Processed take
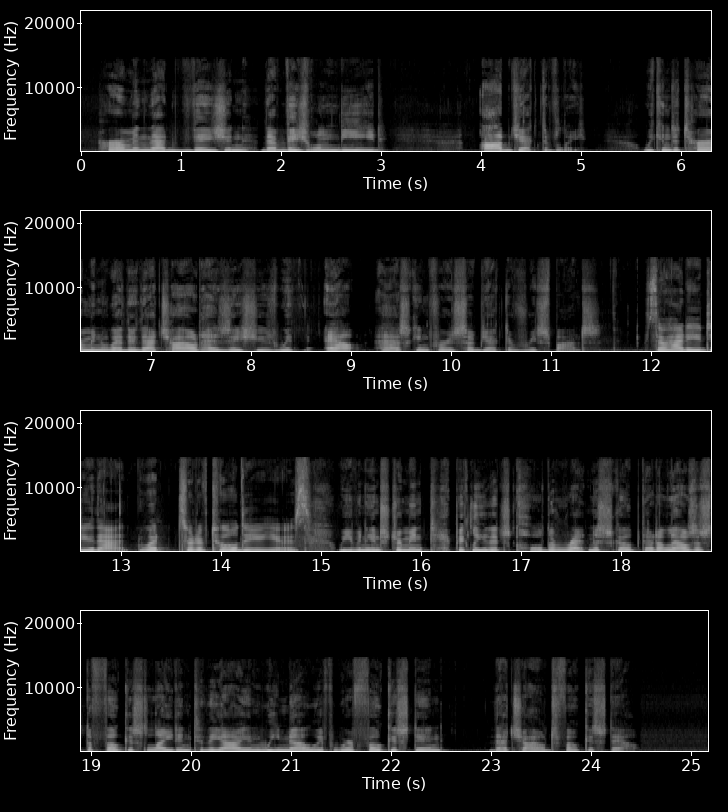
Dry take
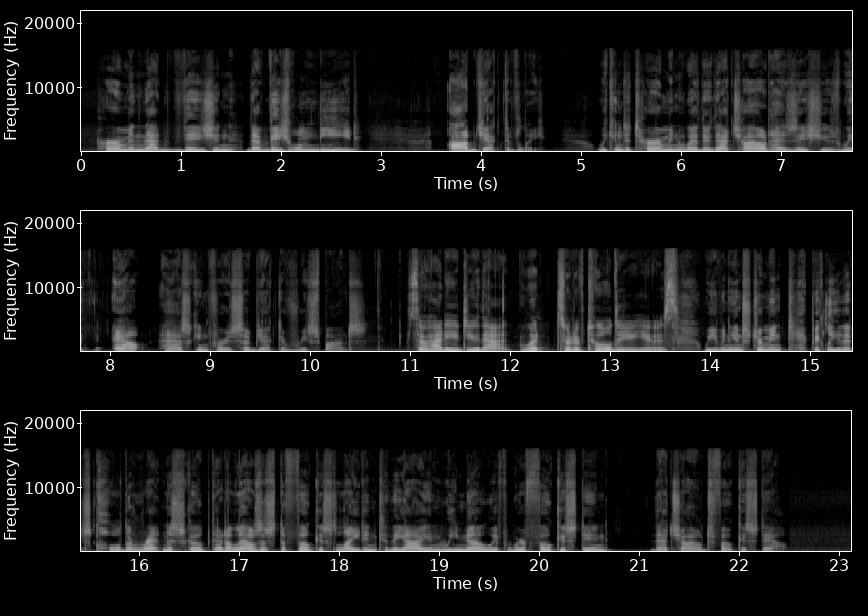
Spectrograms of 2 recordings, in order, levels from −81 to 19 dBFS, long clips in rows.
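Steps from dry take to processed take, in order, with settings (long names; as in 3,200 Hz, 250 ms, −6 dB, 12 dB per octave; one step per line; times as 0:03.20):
wrong playback speed 48 kHz file played as 44.1 kHz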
